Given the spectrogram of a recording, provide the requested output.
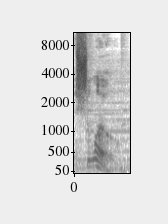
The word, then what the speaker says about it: Schloo: spelled s c h l o o but pronounced schow and the longtime owner operator is headquartered in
